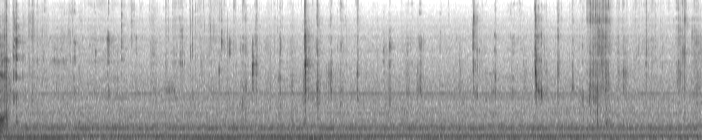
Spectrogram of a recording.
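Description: A person biting and chewing crispy breaded fried chicken close to the microphone: scattered small crunches, clicks and mouth smacks over a steady low hum.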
